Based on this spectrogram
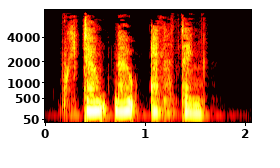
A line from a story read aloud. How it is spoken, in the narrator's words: say, and it comes out in a whisper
